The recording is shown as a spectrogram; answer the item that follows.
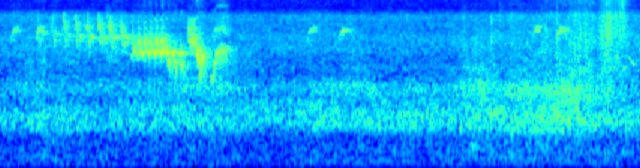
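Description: Songbirds calling: a short high chirp repeated again and again, with a louder, rapid trilling phrase about two seconds in, over a faint steady background noise.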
